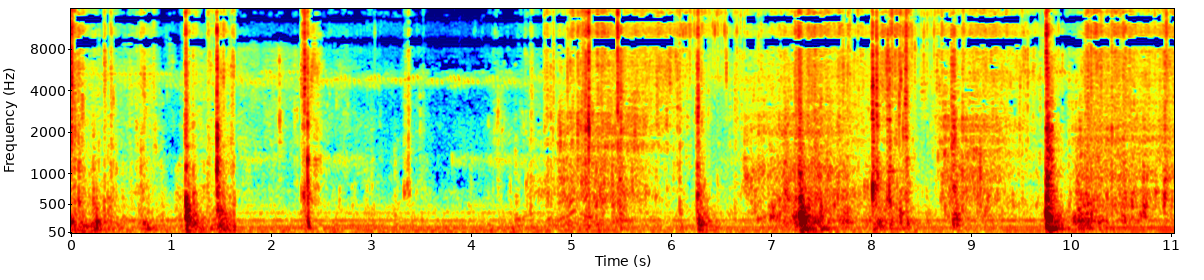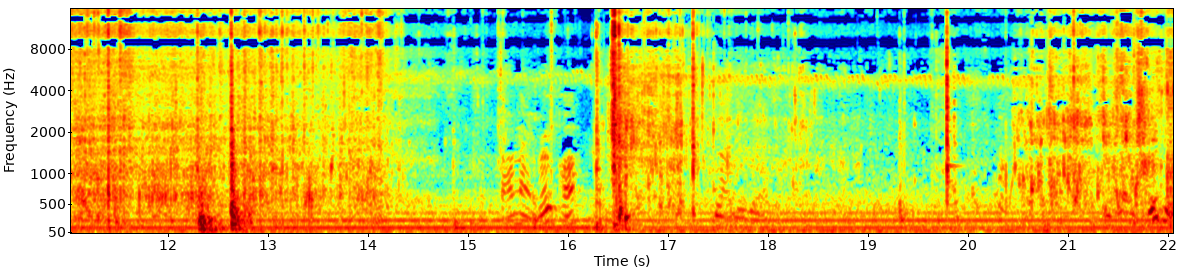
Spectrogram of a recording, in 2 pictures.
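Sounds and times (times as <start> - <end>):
steady low hum: 0.0 - 22.0
fish thrashing and splashing: 4.4 - 14.5, 16.4 - 18.7, 20.2 - 22.0.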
